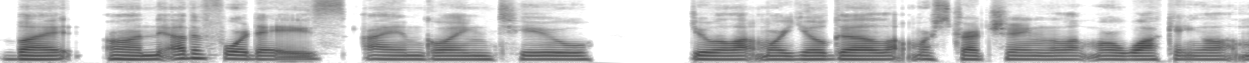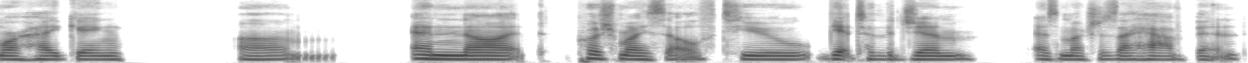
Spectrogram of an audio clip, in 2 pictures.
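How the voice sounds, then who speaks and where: Hoarse woman, flat candid update. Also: low voice, normal speed, no echo, clean studio sound. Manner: candid, hesitant with restarts. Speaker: podcast host. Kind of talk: casual personal update.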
